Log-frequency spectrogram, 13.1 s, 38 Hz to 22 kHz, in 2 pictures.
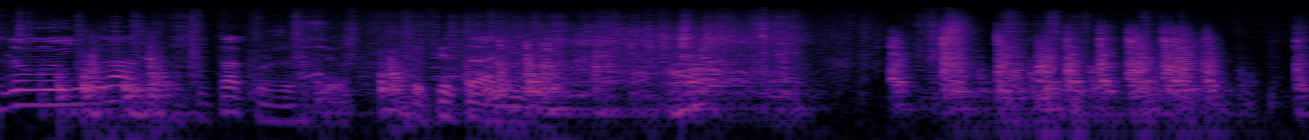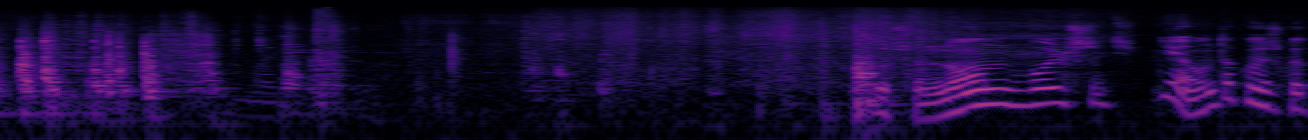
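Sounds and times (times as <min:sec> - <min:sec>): plywood knocking and clattering: 0:00.0 - 0:08.3.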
